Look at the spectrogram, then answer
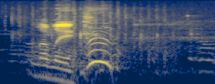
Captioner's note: applause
